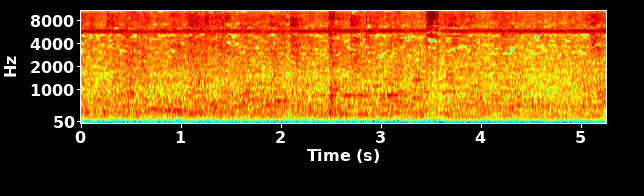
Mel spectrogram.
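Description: Steady rushing ventilation noise with a thin, steady high whine, like a fan or air-conditioning unit running; a couple of faint clicks midway.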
